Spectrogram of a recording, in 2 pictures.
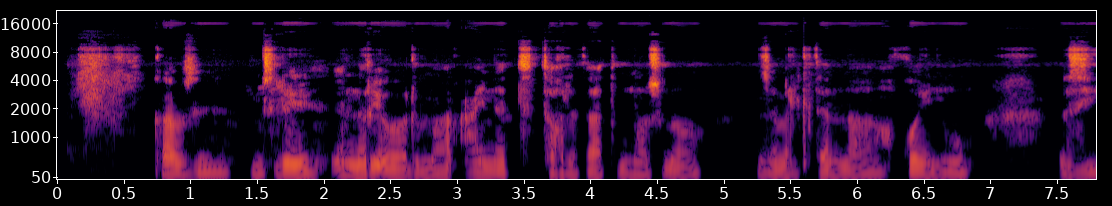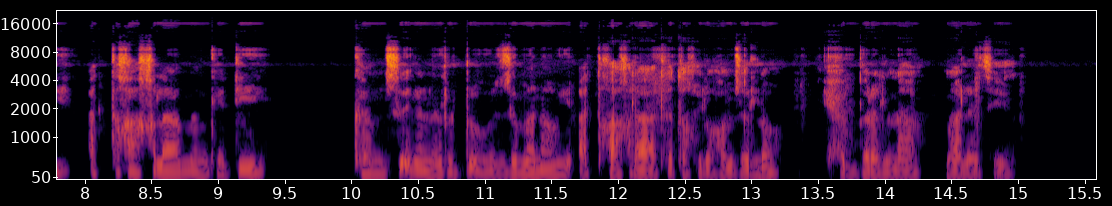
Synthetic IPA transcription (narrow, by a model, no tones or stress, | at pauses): kʰaβzimɨsliɨnːɨɾiʔo̞d̪ɨmːaʕajnɐt̪ʰːɨxlɨt̪ʰat̪mosno̞ | zɐmɐlkʰɨ̥t̪ʰɐnːakʰo̞jnu | ʔɨziʔat̪ʰːɐxaxlamɐŋɡɐd̪i | kʰɐmsɨʔlinɨɾɨd̪ɨʔuzɐmɐnawiʔat̪ʰːɐ̥xaxlat̪ʰɐt̪ʰɐxilukʰɐmzɐlːo̞ | jɪħɨbːɨɾɐlnamalɐt̪ʰɨjːu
